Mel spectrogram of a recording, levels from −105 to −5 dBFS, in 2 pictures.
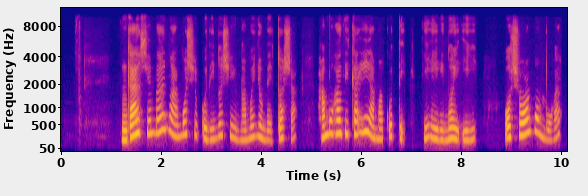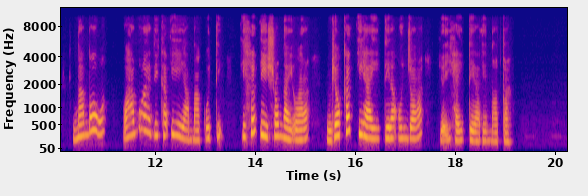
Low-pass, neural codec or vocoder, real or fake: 9.9 kHz; autoencoder, 22.05 kHz, a latent of 192 numbers a frame, VITS, trained on one speaker; fake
